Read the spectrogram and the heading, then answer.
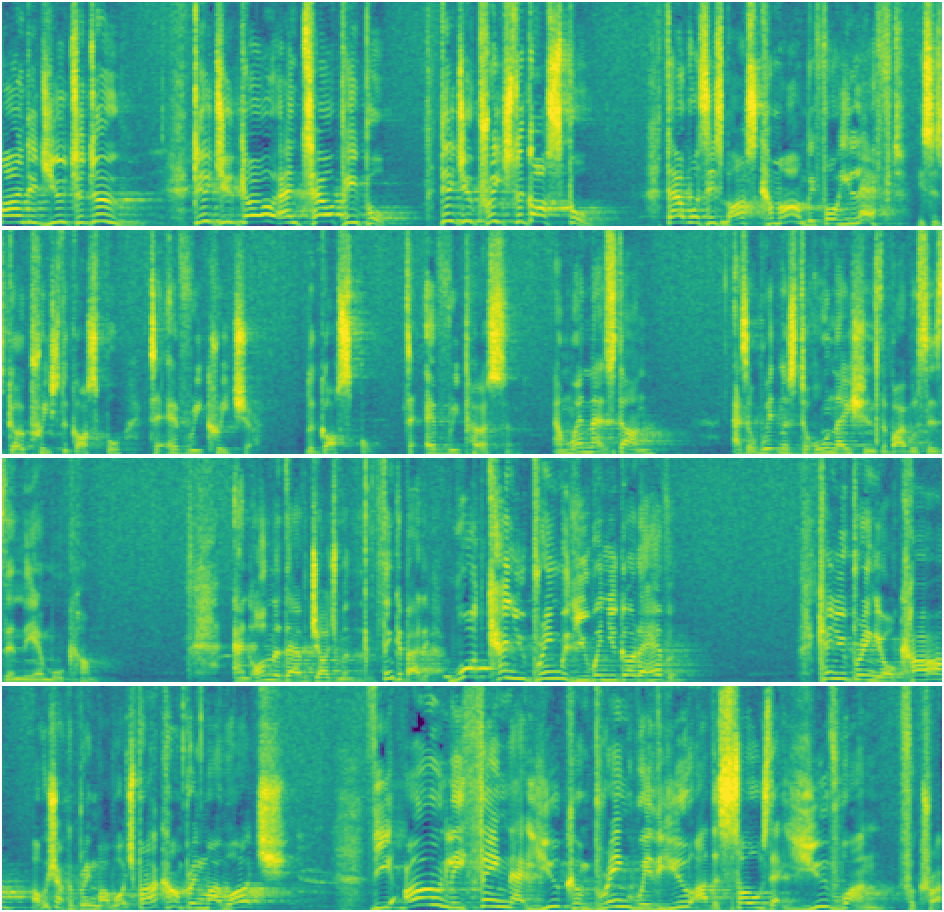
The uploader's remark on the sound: preaching at a Church in Boston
